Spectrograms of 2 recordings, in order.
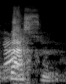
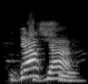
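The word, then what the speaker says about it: Γεια σου: Yasu ou Kasu? Yasu. Yasu. Yeah. Yasu. Yasu. So it means see you. See you, yes. Okay. Yasu. Goodbye. Vamos lá, vamos dizer Yasu.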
